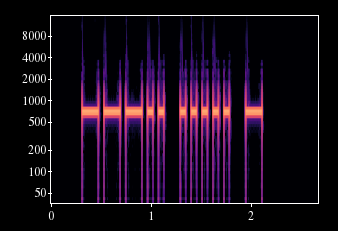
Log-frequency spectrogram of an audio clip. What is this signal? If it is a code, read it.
Morse code, heard as a keyed tone, about 22 wpm, 700 Hz. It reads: 85T
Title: Common Cut Numbers - 3-Digit 22wpm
